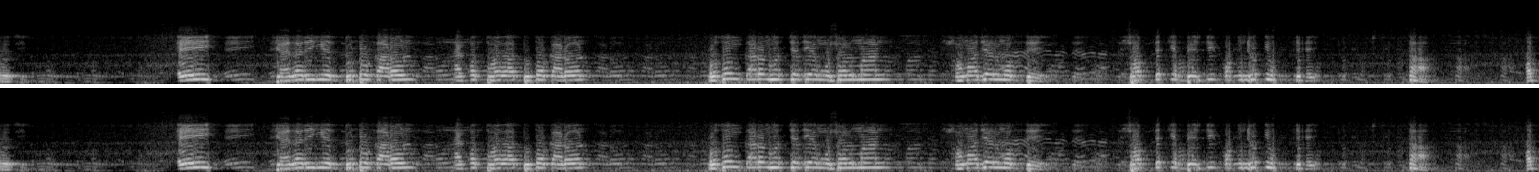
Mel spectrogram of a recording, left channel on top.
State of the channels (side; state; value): both; identical; correlation 1.00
